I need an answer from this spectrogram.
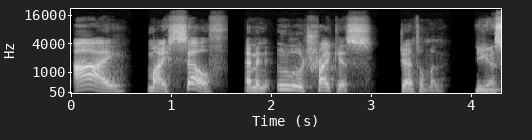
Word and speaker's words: ulotrichous: you can stop oh it's O us not just us okay ulot trius does it stand for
